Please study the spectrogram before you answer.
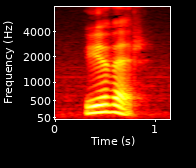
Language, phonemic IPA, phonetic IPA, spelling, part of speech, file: Swedish, /ˈøːvɛr/, [ˈøə̯vɛ̠r], över, adverb / preposition / postposition, Sv-över.ogg
- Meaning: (adverb) 1. over; above; more than 2. over; across 3. over, (send) over, (transfer) over; transfer 4. over the goal; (preposition) 1. above 2. over; covering or worn over something else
